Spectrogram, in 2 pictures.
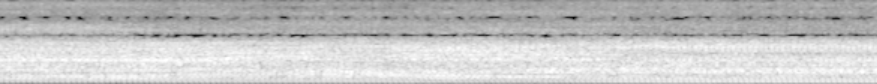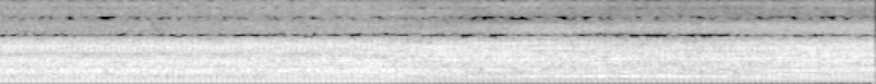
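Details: Lawnmower-engine generator converted from gas to propane, fed through ball valve and hose into carburetor fuel line connector: steady even small-engine drone without misses or surging; normal running on propane.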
